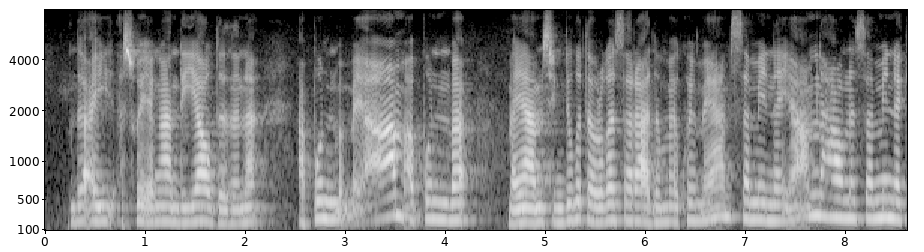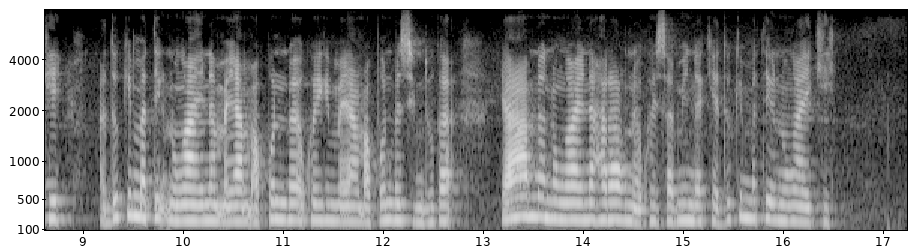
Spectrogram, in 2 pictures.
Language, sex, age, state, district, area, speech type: Manipuri, female, 45-60, Manipur, Tengnoupal, rural, spontaneous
